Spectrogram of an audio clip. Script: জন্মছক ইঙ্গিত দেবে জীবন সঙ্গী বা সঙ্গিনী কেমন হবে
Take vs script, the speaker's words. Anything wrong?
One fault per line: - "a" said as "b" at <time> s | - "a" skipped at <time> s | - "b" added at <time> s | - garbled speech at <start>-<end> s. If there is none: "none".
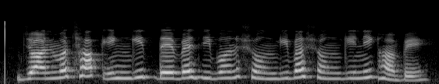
- "কেমন" skipped at 3.7 s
